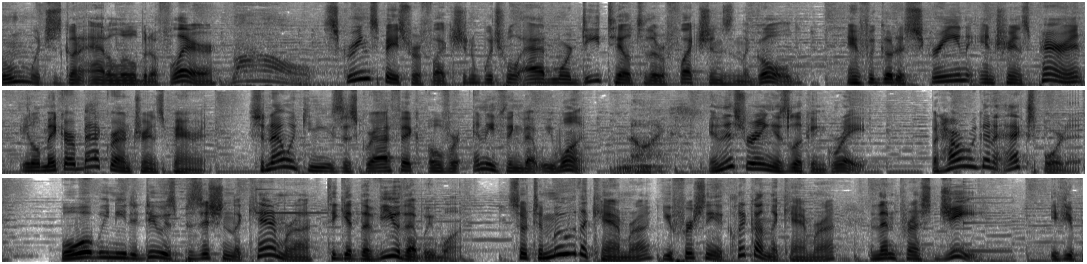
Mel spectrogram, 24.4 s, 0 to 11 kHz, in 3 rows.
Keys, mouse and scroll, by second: 2.5 click, 7.4 click, 8.9 click, 13.8 middle click, 14.1 middle click, 14.2 middle click, 14.2 middle click, 14.3 middle click, 14.5 middle click, 16.2 middle click, 21.3 click, 22.6 middle click, 24.0 g.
